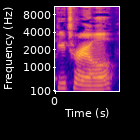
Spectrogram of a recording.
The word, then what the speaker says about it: Futrell: So my name is Kela Futrell. I like to leave Futrell out because people always butcher it. Like, is it Kela Future? Is it Futurer?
